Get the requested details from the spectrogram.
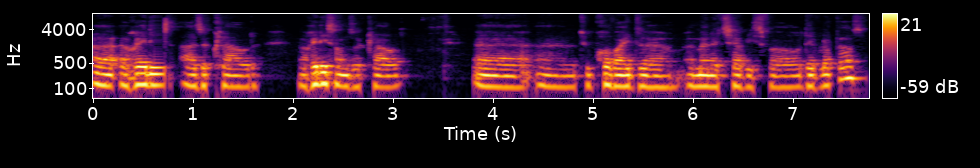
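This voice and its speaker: Speaking at a moderate pace, a man with a French accent has a dark, mellow tone. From France. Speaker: developer advocate. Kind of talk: tech talk. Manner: hesitant, many fillers.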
